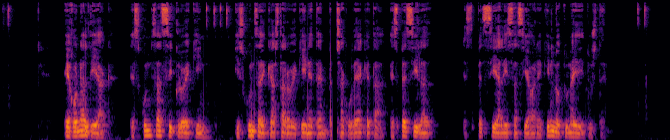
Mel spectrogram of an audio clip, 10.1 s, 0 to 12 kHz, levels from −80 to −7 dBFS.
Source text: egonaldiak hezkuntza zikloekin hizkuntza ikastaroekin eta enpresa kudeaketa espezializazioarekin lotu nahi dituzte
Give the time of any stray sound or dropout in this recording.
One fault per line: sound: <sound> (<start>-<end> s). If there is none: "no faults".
sound: dropout (5.0-5.1 s)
